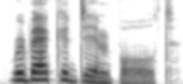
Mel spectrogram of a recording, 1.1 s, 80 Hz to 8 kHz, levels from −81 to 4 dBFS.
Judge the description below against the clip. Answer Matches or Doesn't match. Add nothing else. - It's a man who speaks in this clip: Doesn't match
